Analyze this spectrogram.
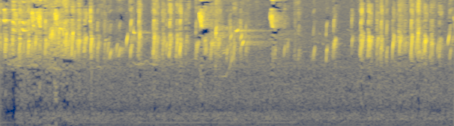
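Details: Goldfinch twittering: a dense, high, jangling flow of chirps and trills that eases briefly midway before resuming at full pace.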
